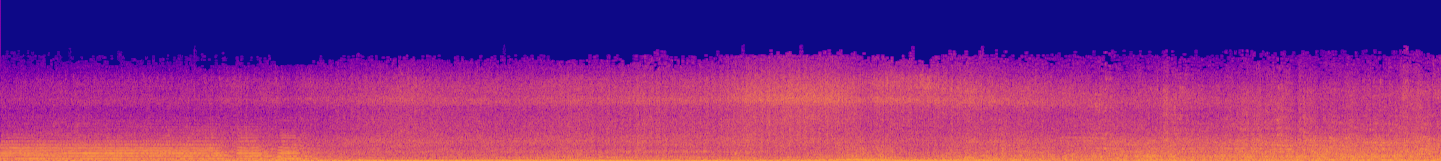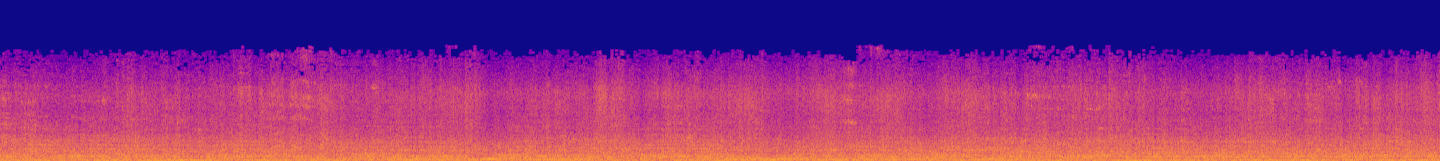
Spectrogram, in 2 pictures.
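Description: Pakistan Railways diesel locomotive sounding its multi-tone horn for about three seconds as it comes in, its engine rumbling as it passes, then its passenger coaches rolling past close by with the wheels clattering steadily over the rail joints.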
